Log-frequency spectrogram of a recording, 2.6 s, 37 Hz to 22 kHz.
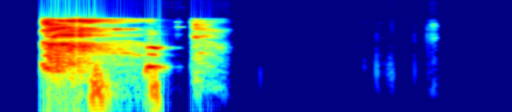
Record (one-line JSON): {"cough_length": "2.6 s", "cough_amplitude": 31655, "cough_signal_mean_std_ratio": 0.32, "survey_phase": "alpha (2021-03-01 to 2021-08-12)", "age": "45-64", "gender": "Female", "wearing_mask": "No", "symptom_none": true, "smoker_status": "Never smoked", "respiratory_condition_asthma": true, "respiratory_condition_other": true, "recruitment_source": "REACT", "submission_delay": "9 days", "covid_test_result": "Negative", "covid_test_method": "RT-qPCR"}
